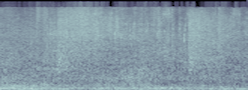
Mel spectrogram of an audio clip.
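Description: A fire spell cast in Hogwarts Legacy, giving a loud, dense rumbling burst with steady low-end roar that sustains throughout, with no talking.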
